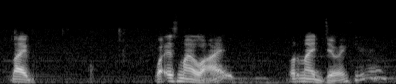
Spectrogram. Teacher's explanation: with the valley girl accent, everything is kind of like a question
